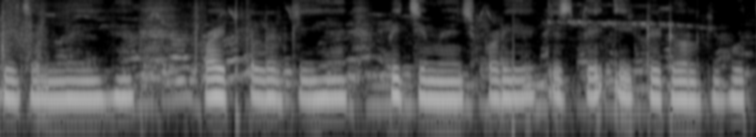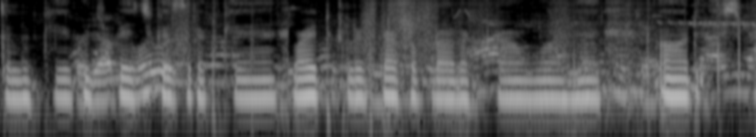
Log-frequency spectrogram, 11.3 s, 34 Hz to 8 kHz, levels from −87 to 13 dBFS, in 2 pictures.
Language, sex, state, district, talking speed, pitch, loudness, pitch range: Hindi, female, Uttar Pradesh, Gorakhpur, 90 wpm, 165 Hz, -29 LUFS, 160-175 Hz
